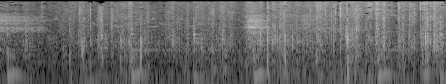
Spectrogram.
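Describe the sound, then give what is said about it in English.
Horse hooves clip-clop at an easy walking pace as a horse is ridden, a steady run of sharp knocks over a soft outdoor background, with no one speaking. “Hold the reins in short so that the horse's neck is arched.”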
